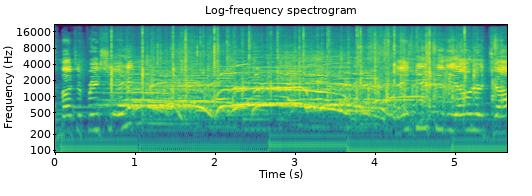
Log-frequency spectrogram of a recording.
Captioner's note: crowd cheering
